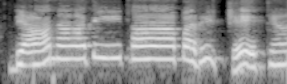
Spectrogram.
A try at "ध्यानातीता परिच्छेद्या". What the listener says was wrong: அந்த ஆவக்கு வந்து நீட்டி சொல்லுமோ, ஏன்னா அபரிச்சேத்யான்னு இருக்கு. பரிச்சேதம்னா பிரிக்கிறது, பரிச்சேதமே பண்ண முடியாதவள், அதாவது பிரிக்க முடியாதவள், அதான் அபரிச்சேத்யா.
